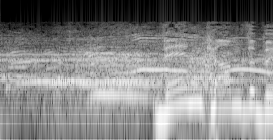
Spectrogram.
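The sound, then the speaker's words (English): A crowd of people at an event at Bondi Beach, Australia, raise their voices together into sustained, drawn-out booing and yelling, loud, swelling into overlapping bellows and shouts that continue throughout. “This event, and you can hear people sort of on the edge screaming, and you can kind of see that security is handling people, and then come the boos.”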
